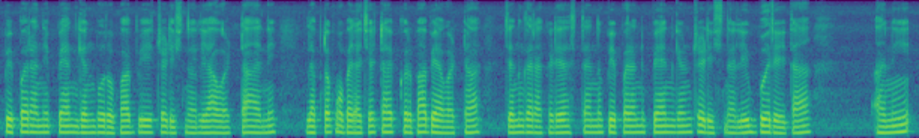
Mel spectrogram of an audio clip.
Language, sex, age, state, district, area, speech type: Goan Konkani, male, 18-30, Goa, Sanguem, rural, spontaneous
